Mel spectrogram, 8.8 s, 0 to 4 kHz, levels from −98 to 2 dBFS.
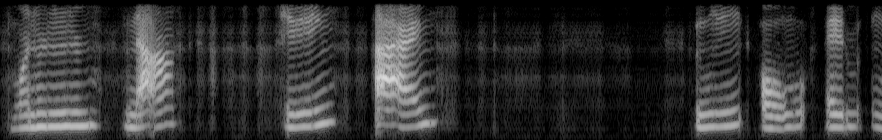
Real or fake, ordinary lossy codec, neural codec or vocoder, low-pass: fake; none; autoencoder, 44.1 kHz, a latent of 192 numbers a frame, MeloTTS; 3.6 kHz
